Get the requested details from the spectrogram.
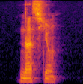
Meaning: plural of nation
- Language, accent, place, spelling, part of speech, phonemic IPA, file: French, France, Lyon, nations, noun, /na.sjɔ̃/, LL-Q150 (fra)-nations.wav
